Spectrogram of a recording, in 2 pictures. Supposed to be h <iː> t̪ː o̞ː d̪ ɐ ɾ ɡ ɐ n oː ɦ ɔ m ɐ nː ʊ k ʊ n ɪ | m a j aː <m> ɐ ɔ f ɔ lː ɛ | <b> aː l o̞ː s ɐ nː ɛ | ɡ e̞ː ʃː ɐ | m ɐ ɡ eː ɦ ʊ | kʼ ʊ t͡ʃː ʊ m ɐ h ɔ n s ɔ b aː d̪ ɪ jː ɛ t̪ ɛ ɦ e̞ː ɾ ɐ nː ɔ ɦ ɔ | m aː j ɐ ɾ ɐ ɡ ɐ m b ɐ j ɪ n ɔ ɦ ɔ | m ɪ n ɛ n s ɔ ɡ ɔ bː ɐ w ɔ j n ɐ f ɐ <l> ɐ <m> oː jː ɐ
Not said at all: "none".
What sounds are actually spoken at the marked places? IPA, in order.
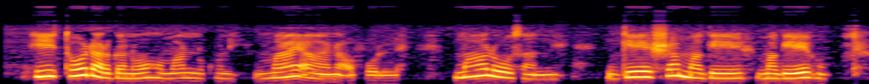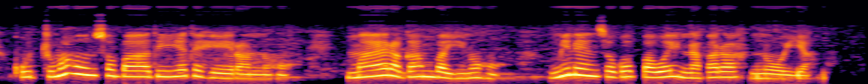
iː, n, m, ɾ, n

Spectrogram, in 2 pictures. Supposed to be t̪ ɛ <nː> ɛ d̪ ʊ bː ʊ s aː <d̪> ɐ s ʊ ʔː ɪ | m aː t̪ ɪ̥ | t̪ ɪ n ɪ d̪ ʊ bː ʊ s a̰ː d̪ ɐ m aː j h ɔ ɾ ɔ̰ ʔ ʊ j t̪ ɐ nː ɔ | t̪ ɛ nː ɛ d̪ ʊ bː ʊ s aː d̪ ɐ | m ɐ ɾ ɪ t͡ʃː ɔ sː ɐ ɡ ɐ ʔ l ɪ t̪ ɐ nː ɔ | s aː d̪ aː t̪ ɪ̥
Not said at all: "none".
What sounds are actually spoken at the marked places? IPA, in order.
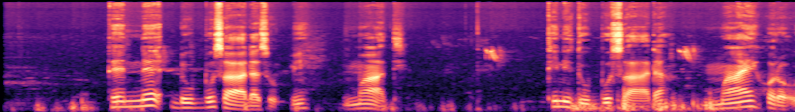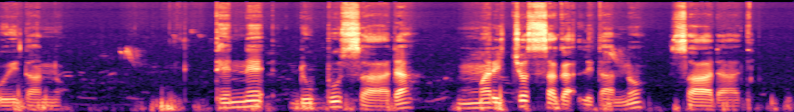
nː, d̪

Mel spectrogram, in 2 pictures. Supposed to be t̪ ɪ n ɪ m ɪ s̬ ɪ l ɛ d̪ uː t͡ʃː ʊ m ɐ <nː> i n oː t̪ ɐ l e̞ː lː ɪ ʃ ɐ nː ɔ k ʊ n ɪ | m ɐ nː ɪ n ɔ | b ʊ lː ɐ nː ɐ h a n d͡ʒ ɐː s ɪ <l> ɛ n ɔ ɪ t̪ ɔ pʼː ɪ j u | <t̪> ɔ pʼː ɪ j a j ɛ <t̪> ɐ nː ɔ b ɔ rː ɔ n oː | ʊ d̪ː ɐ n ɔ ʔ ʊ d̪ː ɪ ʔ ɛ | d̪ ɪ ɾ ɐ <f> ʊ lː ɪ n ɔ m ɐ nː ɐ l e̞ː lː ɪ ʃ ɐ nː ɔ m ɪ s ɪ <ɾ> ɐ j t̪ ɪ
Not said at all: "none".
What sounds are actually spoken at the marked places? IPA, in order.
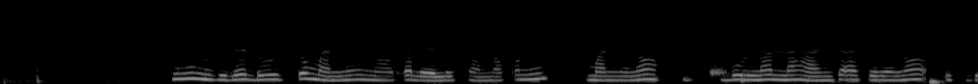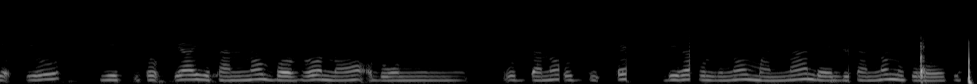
nː, ɾ, t̪, t̪, f, l

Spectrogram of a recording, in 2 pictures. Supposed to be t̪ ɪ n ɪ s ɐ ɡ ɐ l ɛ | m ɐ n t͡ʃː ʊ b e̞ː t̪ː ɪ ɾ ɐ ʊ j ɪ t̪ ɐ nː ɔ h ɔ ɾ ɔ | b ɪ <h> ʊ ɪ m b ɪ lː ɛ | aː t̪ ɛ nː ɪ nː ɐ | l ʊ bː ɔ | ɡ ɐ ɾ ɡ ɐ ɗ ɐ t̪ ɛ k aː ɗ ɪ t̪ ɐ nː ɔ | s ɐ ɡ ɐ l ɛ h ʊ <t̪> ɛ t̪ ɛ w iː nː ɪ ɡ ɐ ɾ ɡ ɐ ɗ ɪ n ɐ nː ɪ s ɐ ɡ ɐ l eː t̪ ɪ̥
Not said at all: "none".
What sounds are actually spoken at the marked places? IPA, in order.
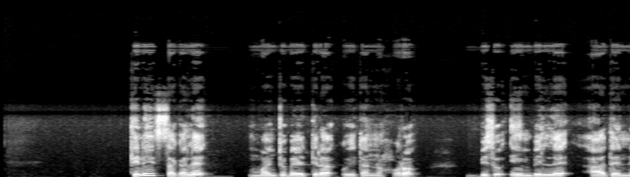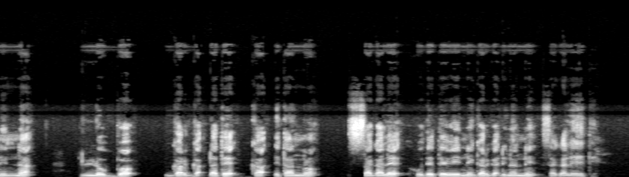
s, d̪

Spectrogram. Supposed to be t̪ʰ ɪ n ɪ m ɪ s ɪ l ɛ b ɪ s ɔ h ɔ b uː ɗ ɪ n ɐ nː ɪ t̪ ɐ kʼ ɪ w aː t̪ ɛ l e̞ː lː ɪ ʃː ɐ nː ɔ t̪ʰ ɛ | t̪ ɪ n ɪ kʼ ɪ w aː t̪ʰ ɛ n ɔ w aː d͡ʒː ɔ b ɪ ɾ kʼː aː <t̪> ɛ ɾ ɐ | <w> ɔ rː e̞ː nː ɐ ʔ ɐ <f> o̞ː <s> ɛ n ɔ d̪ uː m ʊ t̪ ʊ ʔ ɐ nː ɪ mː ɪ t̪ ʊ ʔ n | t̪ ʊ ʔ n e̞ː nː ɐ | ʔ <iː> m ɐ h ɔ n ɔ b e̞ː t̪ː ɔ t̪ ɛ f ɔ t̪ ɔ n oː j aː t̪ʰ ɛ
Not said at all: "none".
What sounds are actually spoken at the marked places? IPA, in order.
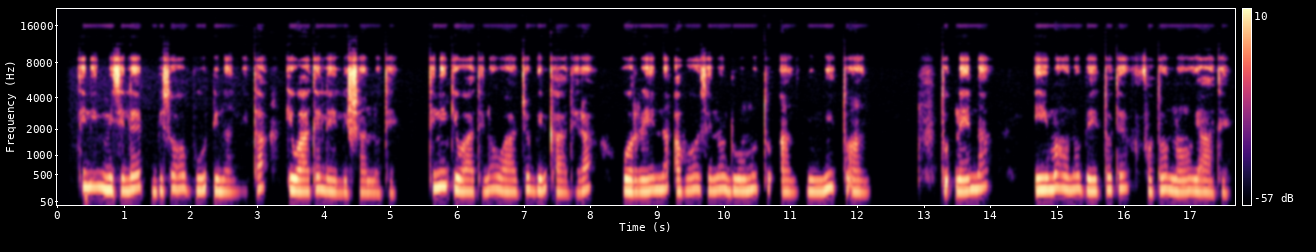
d̪, w, f, s, iː

